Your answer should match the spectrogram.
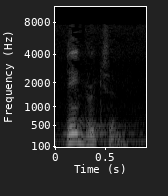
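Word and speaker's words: Didrikson: How you pronounce her last name? Diedrich? What is it? Diedrichson.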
